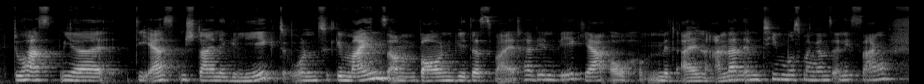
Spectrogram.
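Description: With audible room echo and noticeable background noise, a woman speaks fairly slowly at a medium pitch with ordinary pitch variation. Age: 40s. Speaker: essential oils sales consultant, mother. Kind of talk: casual interview.

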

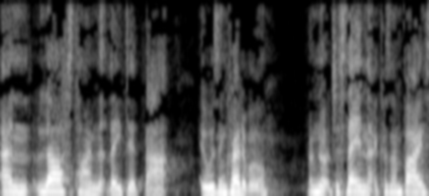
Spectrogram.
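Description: Animated and very fast, a woman with a southern English accent speaks at a fairly high pitch. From southern England. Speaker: church youth leader. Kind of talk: sermon. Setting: church.

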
